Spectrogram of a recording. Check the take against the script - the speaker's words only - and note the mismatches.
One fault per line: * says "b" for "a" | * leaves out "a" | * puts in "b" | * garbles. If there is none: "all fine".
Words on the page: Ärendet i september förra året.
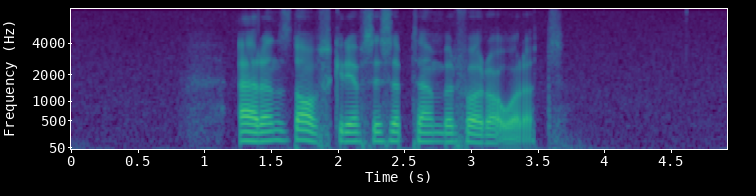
* puts in "avskrevs"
